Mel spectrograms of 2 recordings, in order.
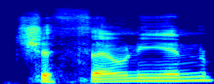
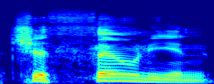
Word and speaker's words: chthonian: it it's a subclass of planet called here it's spelled CH t h o n i a an it's a chthonian planet a chthonian Planet say it with me chthonian Planet uh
